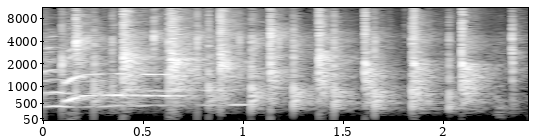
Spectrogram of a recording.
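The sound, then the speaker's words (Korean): A small studio audience claps quickly and unevenly at the opening of the youth talk show Coco Hanjan-ui Yeoyu Cocoa Talk, sharp overlapping claps that thin out toward the end, with a brief high cheer-like vocal tone at the very start. “신개념 청소년들의 토크쇼 코코 한잔의 여유 코코아톡입니다 박수!”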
